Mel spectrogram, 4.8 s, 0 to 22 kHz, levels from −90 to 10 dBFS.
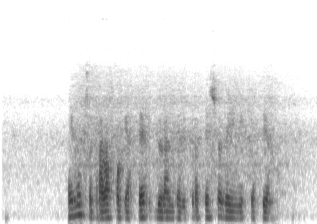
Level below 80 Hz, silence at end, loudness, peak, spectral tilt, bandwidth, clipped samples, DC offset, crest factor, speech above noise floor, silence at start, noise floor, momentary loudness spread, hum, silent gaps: -64 dBFS; 0.65 s; -22 LUFS; -2 dBFS; -9 dB/octave; 6.2 kHz; under 0.1%; under 0.1%; 20 dB; 42 dB; 1 s; -62 dBFS; 8 LU; none; none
